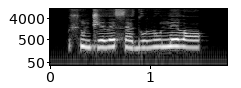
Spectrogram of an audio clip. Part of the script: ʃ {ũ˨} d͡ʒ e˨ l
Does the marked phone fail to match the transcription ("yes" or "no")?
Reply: no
